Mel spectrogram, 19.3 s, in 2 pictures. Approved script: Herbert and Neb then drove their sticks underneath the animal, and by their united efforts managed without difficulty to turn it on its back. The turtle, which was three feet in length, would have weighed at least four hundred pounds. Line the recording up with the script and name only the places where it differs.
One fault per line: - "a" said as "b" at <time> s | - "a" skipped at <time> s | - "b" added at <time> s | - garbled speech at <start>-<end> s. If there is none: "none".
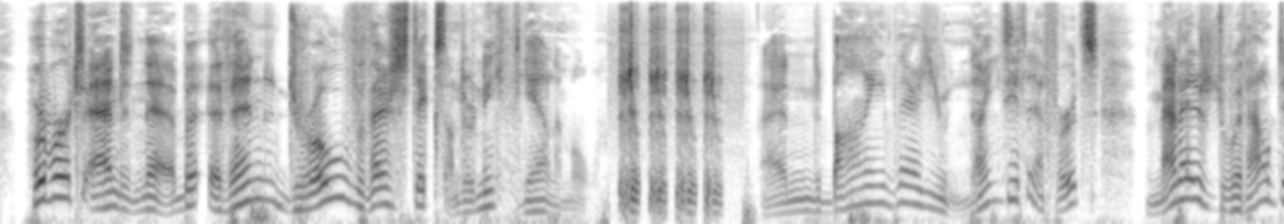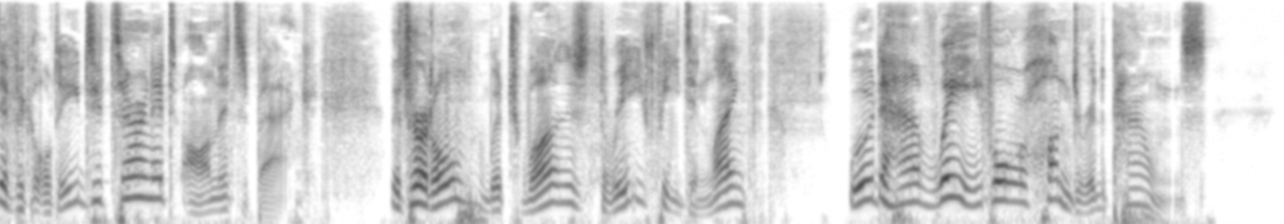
- "at least" skipped at 17.0 s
